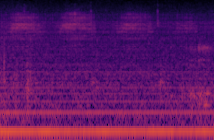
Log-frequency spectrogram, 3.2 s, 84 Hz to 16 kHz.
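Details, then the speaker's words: 1965 Motorola AC43BR clock radio after clock motor oiling and reassembly: faint steady mains hum with slight soft whir, much quieter than before; finding: normal quiet synchronous clock motor hum. "much much much quieter than it was before it's just a hum now and a slight little noise um about as loud as i remember them from back in the in the day so i think that's fixed"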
